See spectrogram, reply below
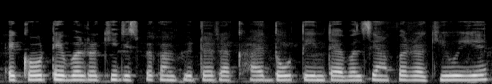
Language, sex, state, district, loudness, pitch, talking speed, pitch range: Hindi, female, Bihar, West Champaran, -16 LUFS, 205 Hz, 195 wpm, 200-210 Hz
